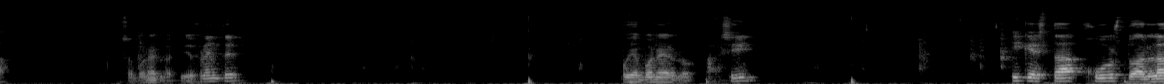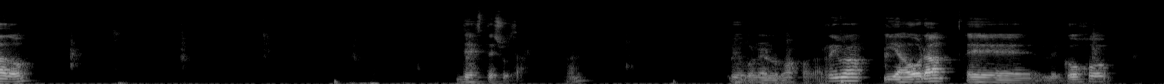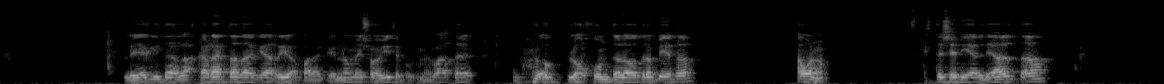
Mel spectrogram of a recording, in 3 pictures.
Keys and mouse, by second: 0.4 alt+q, 9.0 alt+q, 9.6-15.0 ctrl+shift+middle drag, 10.4 g, 12.7 g, 15.0 shift+click, 15.3-17.6 middle drag, 15.6 z, 17.6 s, 19.0 g, 20.3-23.1 ctrl+middle drag, 23.1 shift+right click, 23.9 right click, 24.2 Tab, 25.4 right click, 26.0 z, 27.0 shift+right click, 27.4 middle click, 28.1 x, 29.5 right click, 31.7 right click, 32.2-33.8 middle drag, 33.8 shift+d, 34.6 right click.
